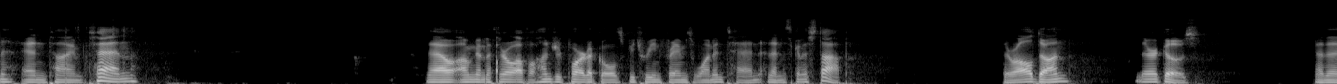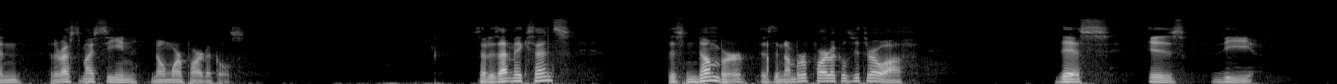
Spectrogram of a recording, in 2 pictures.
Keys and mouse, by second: 4.2-6.1 drag, 8.8 click, 10.8-12.1 middle drag, 13.8-14.4 middle drag, 15.6-17.3 drag, 17.3-19.1 middle drag.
